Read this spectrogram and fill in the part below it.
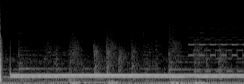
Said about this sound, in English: Will somebody shut those damn phones off? Sir, I can't. It's like every conspiracy nut has decided to call us tonight.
